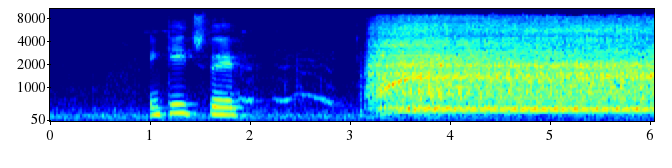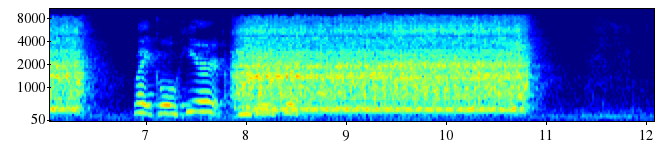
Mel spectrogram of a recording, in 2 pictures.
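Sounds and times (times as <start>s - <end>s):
hedge trimmer motor whirring: 3.1s - 6.5s, 7.8s - 11.0s.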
